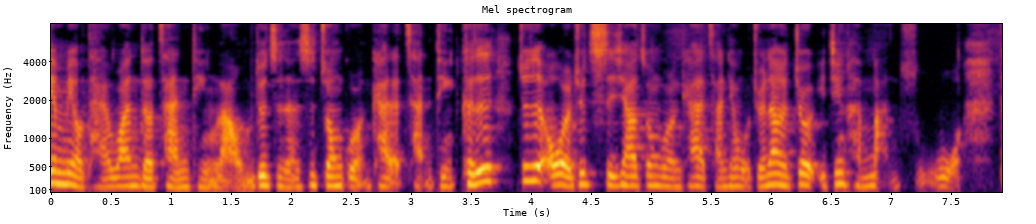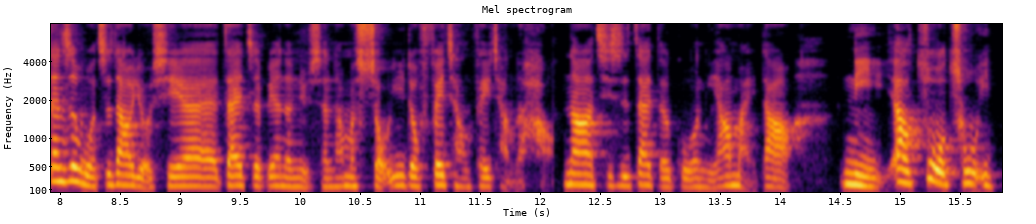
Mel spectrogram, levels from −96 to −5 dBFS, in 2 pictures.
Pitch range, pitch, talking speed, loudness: 155-190 Hz, 170 Hz, 335 characters per minute, -22 LUFS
